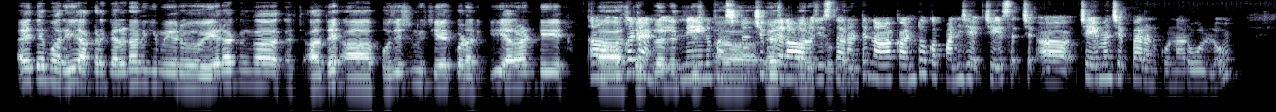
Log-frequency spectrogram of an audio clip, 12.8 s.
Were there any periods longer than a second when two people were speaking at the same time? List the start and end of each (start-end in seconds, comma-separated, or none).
6.0-8.6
